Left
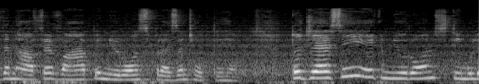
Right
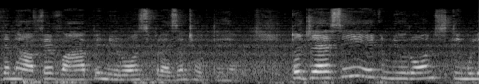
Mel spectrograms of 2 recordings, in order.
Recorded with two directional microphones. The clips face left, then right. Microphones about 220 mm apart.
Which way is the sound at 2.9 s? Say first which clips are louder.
Left 4 dB; 25° left (ahead or behind).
